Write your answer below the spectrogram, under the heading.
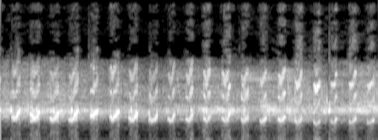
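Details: Swiftlets calling to young: rapid, rhythmic bursts of high twittering notes, around two to three per second, each a short bent chirp, repeated without pause.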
